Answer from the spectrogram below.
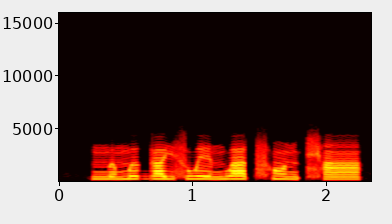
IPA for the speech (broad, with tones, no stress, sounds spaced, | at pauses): n̪ ə˧ m ə˦ ɡ a˥˧ j s w e˥˧ n̪ w a˦ t͡sʰ ɔ̃˥˧ n t͡ɕʰ ã˦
